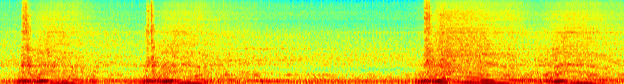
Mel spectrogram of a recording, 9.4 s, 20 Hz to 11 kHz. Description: Toyota Sienna 08 clicking sound tapping coming from exhaust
